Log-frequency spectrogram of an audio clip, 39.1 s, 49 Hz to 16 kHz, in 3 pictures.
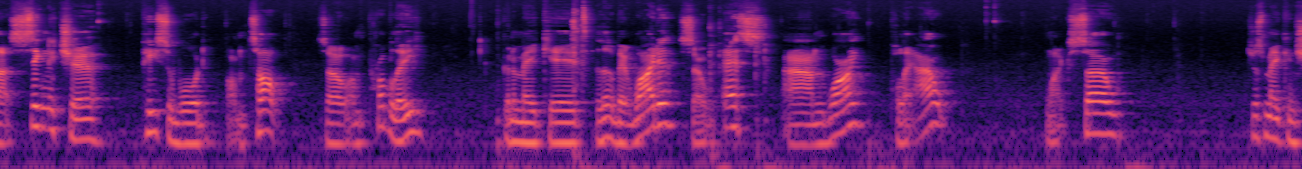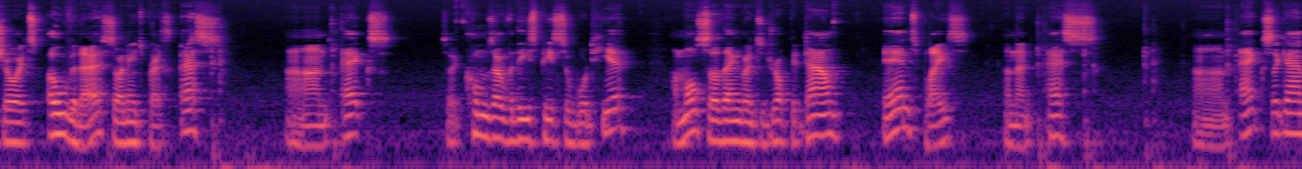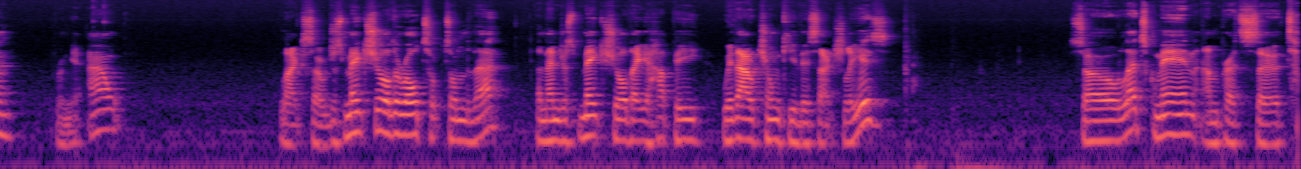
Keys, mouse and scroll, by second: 0.9 click, 2.2-5.5 middle drag, 5.6 7, 6.4 7, 7.0 s, 8.3 y, 9.9 click, 11.1 middle click, 12.9 middle click, 13.5 middle click, 13.7 middle click, 14.5-16.3 typing, 17.6 click, 19.1 middle click, 21.3 click, 22.2 middle click, 23.3-25.2 typing, 27.0-28.0 drag, 28.9-29.9 middle drag, 31.1 middle click, 31.6 scroll down 4, 32.8 middle click, 33.3 middle click, 33.4 middle click, 33.5 middle click, 35.0 F9, 37.9 Tab, 38.8 middle click, 38.9 Tab.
